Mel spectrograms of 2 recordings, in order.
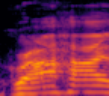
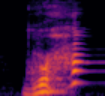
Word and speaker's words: Graha: So Graha is correct. No, Graha. That's how you pronounce it.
